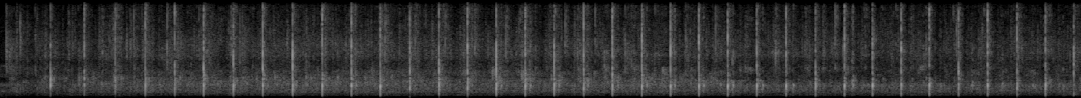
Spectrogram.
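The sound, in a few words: applause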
